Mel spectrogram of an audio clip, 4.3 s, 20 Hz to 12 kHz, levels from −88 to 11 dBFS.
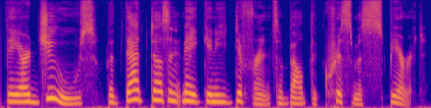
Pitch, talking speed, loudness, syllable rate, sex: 215 Hz, 180 wpm, -17 LUFS, 5.1 syllables/s, female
